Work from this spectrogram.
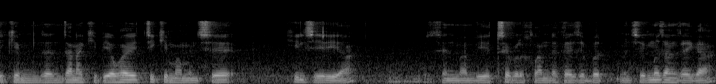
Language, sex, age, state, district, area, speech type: Bodo, male, 18-30, Assam, Kokrajhar, rural, spontaneous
